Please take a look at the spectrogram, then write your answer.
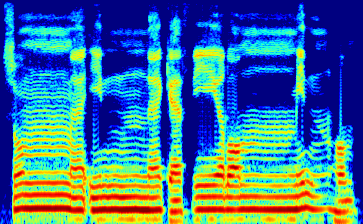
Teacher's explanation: cara membacanya tanwinnya dileburkan ke huruf mim. Jadi, tanwinnya sudah tidak terbaca jadi langsung masuk kepada huruf mim. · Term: idgham bighunah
